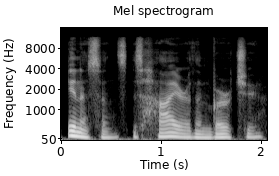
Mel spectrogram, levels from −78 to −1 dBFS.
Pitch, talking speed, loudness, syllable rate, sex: 110 Hz, 145 wpm, -18 LUFS, 5.3 syllables/s, male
